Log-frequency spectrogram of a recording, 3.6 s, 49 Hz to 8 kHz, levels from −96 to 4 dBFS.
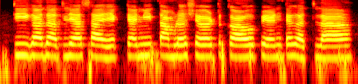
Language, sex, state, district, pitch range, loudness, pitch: Konkani, female, Goa, North and South Goa, 255-270 Hz, -13 LUFS, 265 Hz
